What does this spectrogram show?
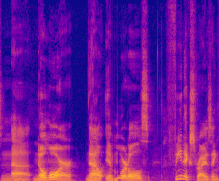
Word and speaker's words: Fenyx: Immortals Fenyx Rising. Phoenix is spelled Fenyx. It's spelled that way, not the way you probably are thinking.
